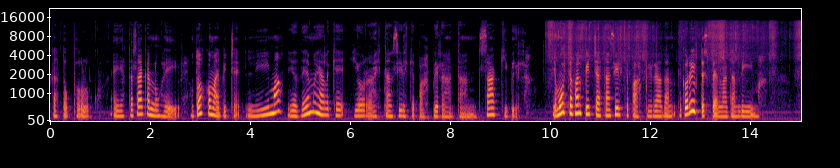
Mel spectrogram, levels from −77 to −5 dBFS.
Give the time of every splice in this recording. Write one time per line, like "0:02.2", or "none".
0:02.7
